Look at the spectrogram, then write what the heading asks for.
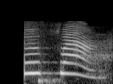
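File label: "eat", Mandarin Chinese, female; chi1fan4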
